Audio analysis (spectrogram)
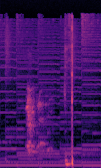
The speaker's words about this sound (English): With a very angry dog. Yeah, dog's acting up about something. Not me this time.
